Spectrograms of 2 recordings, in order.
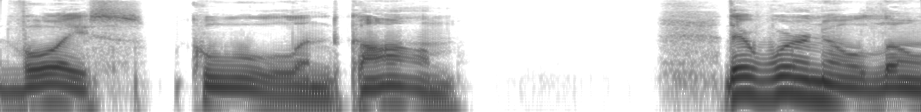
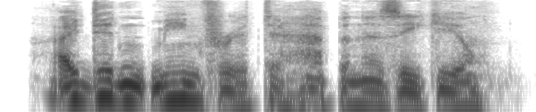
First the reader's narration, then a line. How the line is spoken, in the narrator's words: said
